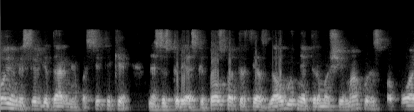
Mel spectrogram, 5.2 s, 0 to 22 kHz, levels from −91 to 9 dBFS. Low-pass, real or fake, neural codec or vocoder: 7.2 kHz; real; none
